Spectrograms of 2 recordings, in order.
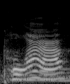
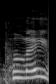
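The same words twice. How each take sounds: First: "pla" with a short flat A as in cat; slow "pla", ending on the A of "apple"; short-a misreading of play. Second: "play" with a long A, rhyming with day; teacherly "play", long A drawn out; correct long-A play. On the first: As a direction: sound it out wrongly as "pla", short A, drawn out. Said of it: "No, it's not pla". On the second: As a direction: say "play" clearly, ending in a long AY. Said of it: "it's the word play". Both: Shown as a demonstration.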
